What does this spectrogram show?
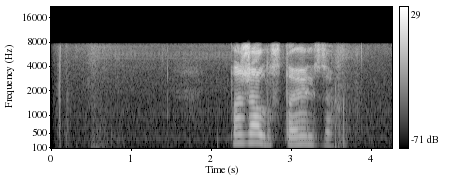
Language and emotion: Russian, sad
